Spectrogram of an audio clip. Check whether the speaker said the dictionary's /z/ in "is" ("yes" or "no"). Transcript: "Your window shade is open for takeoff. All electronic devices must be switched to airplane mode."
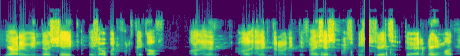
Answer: no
